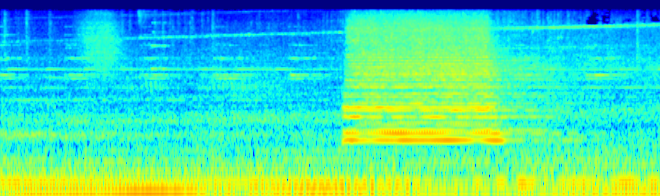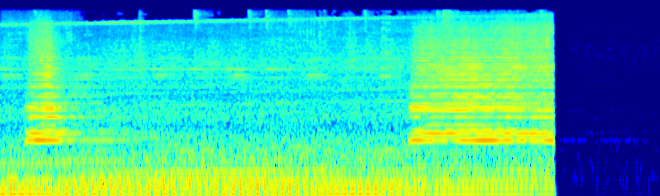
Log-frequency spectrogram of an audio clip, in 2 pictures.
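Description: Amtrak passenger train rolling past close by, a steady low rumble of cars and wheels. A train horn sounds ahead: a long blast, a short one, then another long blast, the pattern sounded approaching a grade crossing. The audio cuts out abruptly near the end.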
